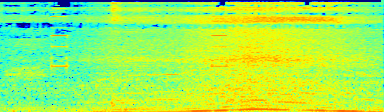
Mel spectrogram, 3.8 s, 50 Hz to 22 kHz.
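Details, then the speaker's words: 2007-11 Nissan Versa after accelerator pedal sensor replacement for P2135 code (pedal wouldn't go past 2k rpm) and key-cycle reset: engine revs smoothly from idle through several clean revs, no hesitation; throttle response normal. "So once we hit 10 seconds, we should be able to turn it on, rev it up, and we will make sure it's working right."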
